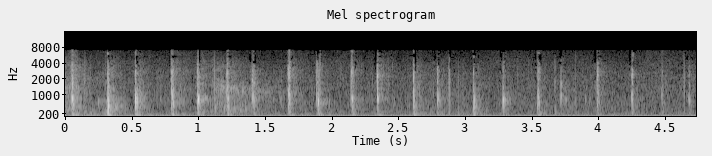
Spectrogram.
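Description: Steady clip-clop of horse hooves at a walking pace, a string of sharp, evenly spaced knocks that grow slightly fainter as the horse is led away to the stable, with no voices.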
